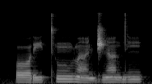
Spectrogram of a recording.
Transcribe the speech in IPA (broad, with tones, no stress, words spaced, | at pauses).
ɔ˨ɾi˨tʰũ˦βã˨ d͡ʒã˦dĩ˦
